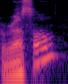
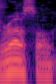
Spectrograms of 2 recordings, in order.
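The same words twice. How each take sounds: First: The name rises at the end like a question. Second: The name is said plainly with no rising tune. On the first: "it's got an intonation to it ... almost like a question" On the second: "She never says Russell"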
